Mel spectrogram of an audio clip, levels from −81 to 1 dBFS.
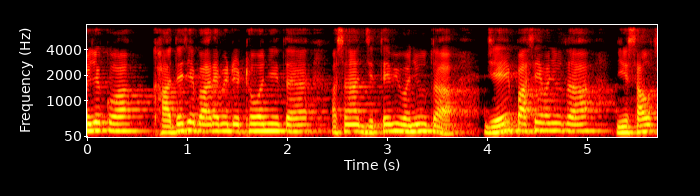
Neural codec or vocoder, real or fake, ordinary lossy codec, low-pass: none; real; none; 7.2 kHz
